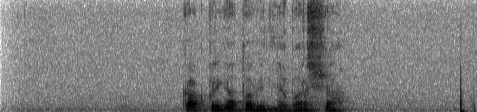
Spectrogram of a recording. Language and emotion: Russian, neutral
